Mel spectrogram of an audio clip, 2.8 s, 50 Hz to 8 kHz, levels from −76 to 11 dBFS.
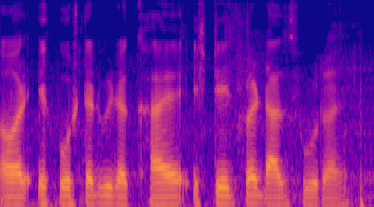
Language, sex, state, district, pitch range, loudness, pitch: Hindi, male, Haryana, Rohtak, 105-115 Hz, -18 LUFS, 105 Hz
